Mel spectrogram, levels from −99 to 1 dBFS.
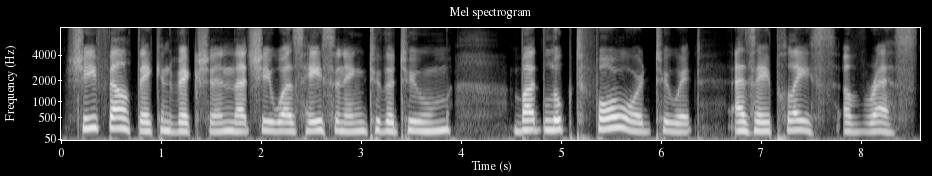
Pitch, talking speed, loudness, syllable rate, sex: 200 Hz, 145 wpm, -18 LUFS, 3.8 syllables/s, female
